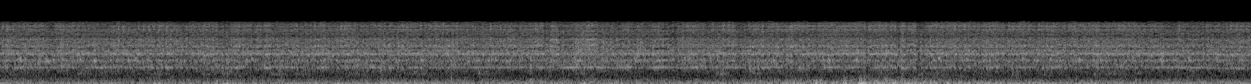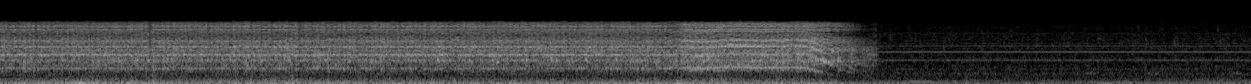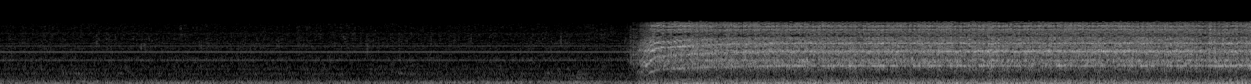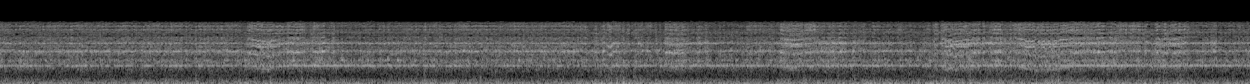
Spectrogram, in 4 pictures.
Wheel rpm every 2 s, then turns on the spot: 210, 210, 210, 210, 210, 210, 200, 200, 200, 200, 90, 0, 0, 0, 0, 40, 220, 230, 230, 230, 230, 230, 230, 230, 230.
none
